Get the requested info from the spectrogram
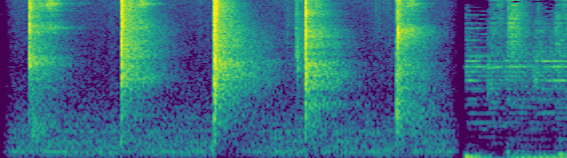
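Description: Hand claps of the 'circle clap' dance move: five sharp claps, evenly spaced about two thirds of a second apart, each ringing briefly. Near the end, dance music with a heavy bass line comes in.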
